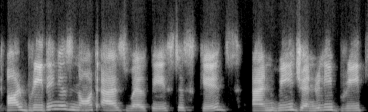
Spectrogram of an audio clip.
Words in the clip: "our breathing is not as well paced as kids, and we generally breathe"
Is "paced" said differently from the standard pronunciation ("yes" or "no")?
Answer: no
